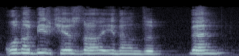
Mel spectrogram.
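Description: A man voicing a desperate, hostile young woman captive with a thin, trembling voice, shrill and pleading. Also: steady tone, moderate pace, gravelly, a bit bright. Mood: frantic.

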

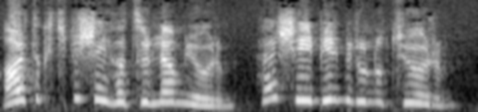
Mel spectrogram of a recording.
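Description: A woman's voice: high voice, big pitch swings, brisk. A woman voicing an ageing male columnist who answers carefully and politely, with weary restraint, in an audiobook reading. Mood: cautious.

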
